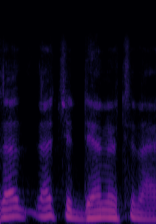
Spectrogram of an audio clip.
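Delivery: ordinary talk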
